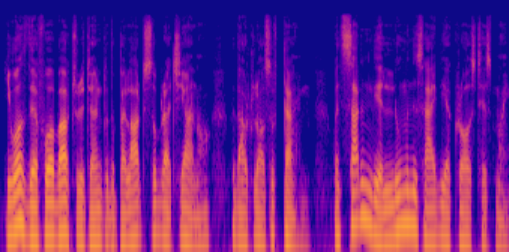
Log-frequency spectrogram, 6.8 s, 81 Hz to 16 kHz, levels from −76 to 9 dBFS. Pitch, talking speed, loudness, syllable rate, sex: 105 Hz, 195 wpm, -19 LUFS, 6.2 syllables/s, male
